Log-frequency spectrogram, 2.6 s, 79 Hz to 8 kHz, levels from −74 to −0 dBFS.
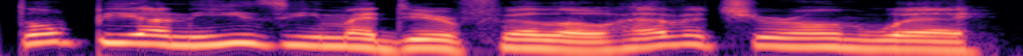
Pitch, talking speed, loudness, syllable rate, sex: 175 Hz, 260 wpm, -15 LUFS, 5.7 syllables/s, male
